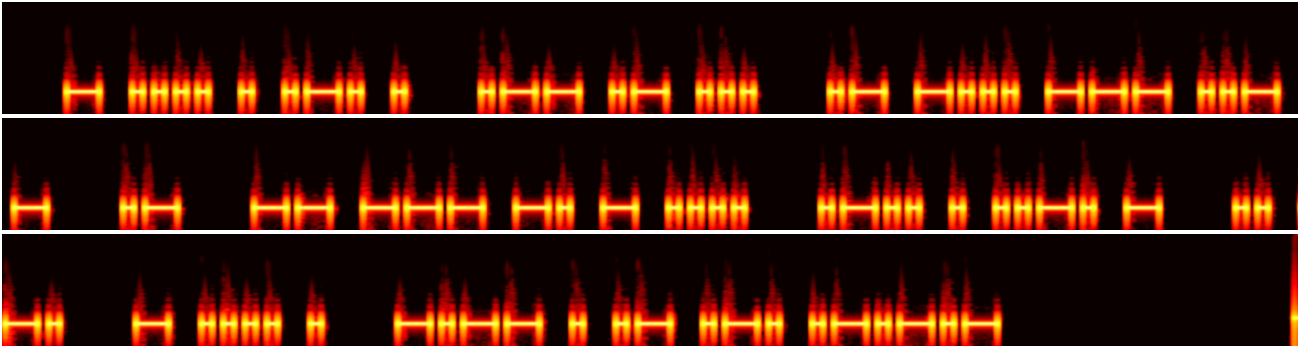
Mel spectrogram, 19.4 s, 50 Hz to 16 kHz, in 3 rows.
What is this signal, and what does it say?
Morse code, heard as a keyed tone, about 21 wpm, 700 Hz. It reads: THERE WAS ABOUT A MONTH LEFT IN THE YEAR.
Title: Sentences from Top 1000 Words - Review Part 5 - 22wpm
